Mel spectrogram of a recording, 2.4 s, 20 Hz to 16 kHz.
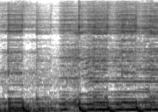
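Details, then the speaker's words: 502T portable power amplifier run on a cordless drill battery instead of mains: bass-heavy music plays clean with no hum or buzz, whereas mains power caused heavy hum. "Nah, ini bersih ya, [musik] tidak ada dengung."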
